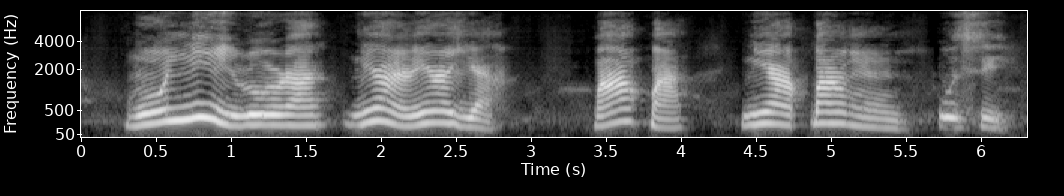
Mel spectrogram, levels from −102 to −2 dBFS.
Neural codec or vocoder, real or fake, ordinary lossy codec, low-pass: codec, 16 kHz, 2 kbps, FreqCodec, larger model; fake; none; none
